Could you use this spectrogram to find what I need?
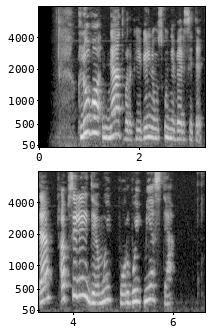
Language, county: Lithuanian, Vilnius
